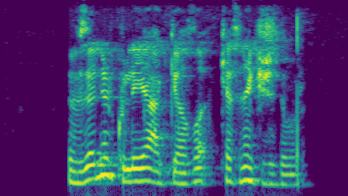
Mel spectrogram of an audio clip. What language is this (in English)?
Kabyle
